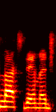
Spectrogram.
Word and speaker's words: MX DMG: secondary one that's uh it's pronounced Max damage but it's like MX DMG uh which is a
